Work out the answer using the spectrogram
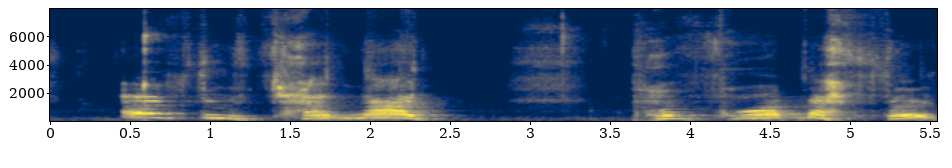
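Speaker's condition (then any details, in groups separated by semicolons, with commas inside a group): Brain injury; speaks poorly, pushes air past vocal cords with fingers, aspirates saliva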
